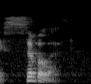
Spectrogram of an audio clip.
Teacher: they'd say Sibboleth, because they could not make the sh sound in their culture.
